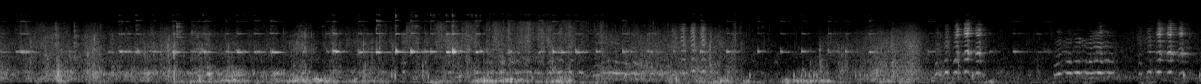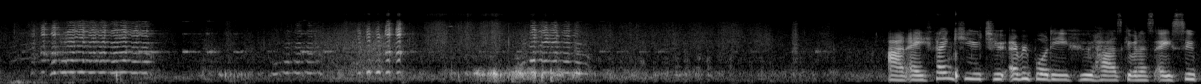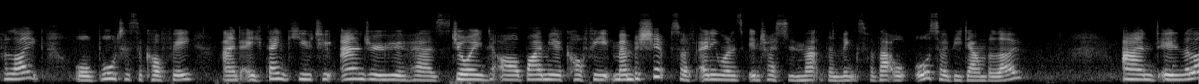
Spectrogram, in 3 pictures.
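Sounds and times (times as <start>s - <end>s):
goats bleating: 5.1s - 7.3s, 10.6s - 13.7s, 14.7s - 16.2s, 17.3s - 18.0s.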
